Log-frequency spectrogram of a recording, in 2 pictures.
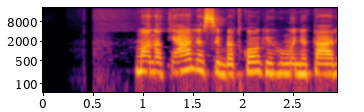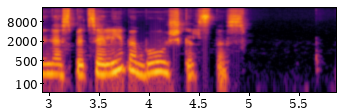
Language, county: Lithuanian, Vilnius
